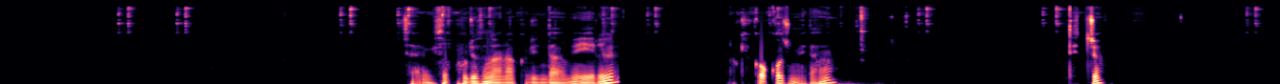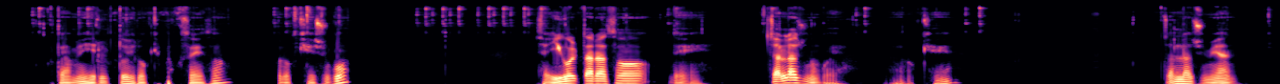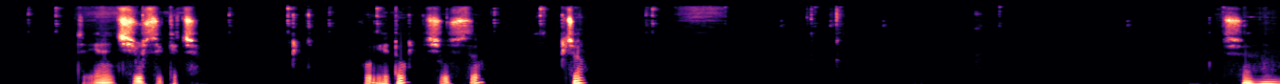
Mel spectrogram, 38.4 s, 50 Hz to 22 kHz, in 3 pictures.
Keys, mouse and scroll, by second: 4.2 space, 5.5 q, 8.3 shift+middle click, 8.8 m, 15.4 shift+click, 15.9 space, 18.8 alt+x, 25.1 space, 26.9 Delete, 28.4 Delete, 29.6 Delete, 31.1 Delete, 33.6 shift+middle click.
